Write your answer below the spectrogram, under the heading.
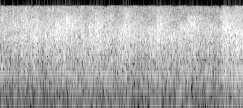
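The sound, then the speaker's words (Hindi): Loud, continuous clapping from a group applauding themselves during a session of spoken self-affirmations. The dense, steady wash of many hands holds the same level throughout, with no voices over it. “चलो अपने लिए जोरदार ताली बजाएंगे।”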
